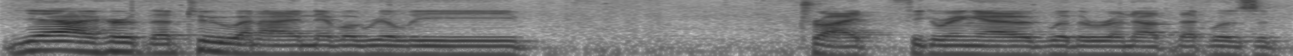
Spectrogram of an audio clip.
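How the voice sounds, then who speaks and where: A man co-hosting a podcast, chatting casually and loosely, swearing freely and getting animated as he recalls things. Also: medium pitch, normal speed, a little hiss or hum. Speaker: podcast co-host. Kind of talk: casual chat.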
